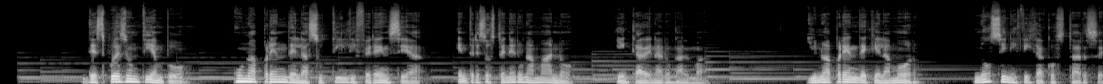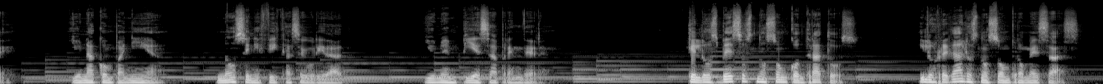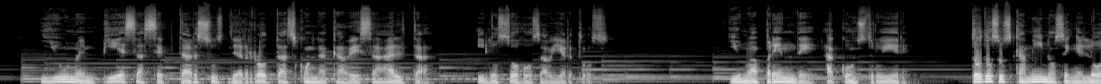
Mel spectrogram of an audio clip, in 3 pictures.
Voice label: narrativa

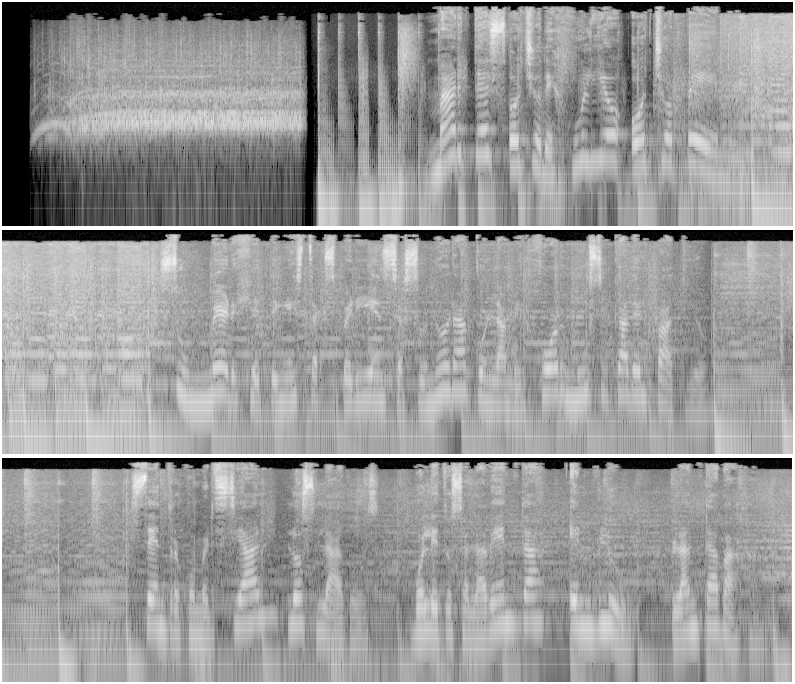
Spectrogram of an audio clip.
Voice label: Voces Femeninas; demo intro

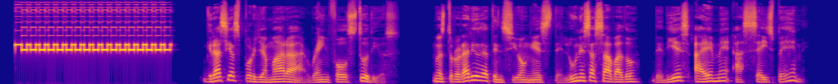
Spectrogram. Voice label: contestadora esp

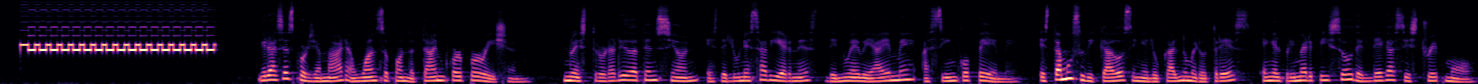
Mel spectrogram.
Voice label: contesta español

